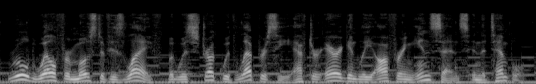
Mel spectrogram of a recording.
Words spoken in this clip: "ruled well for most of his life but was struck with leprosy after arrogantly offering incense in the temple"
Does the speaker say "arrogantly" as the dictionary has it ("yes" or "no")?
yes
